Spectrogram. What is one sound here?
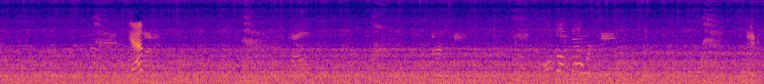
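A large fan blows with a steady roar.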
